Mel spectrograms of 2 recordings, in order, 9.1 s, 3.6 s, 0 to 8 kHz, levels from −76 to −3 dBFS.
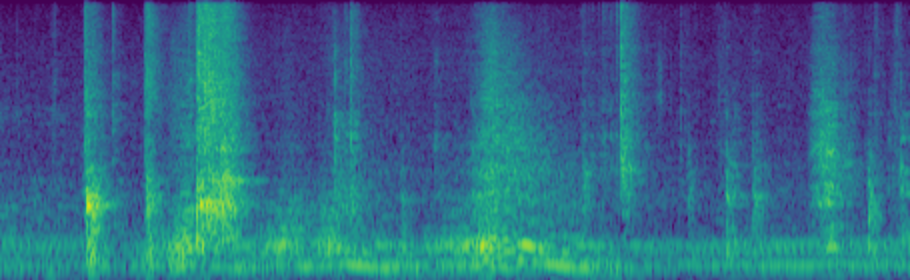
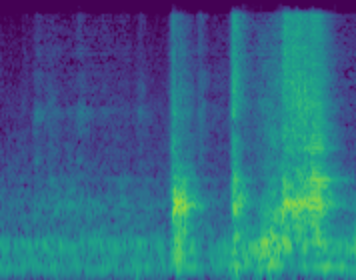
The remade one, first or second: second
